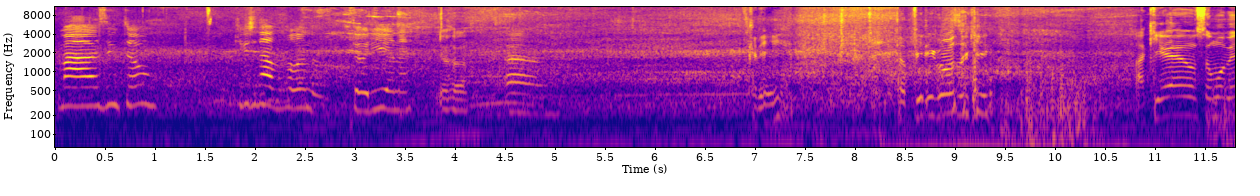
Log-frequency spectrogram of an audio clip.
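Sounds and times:
road traffic roar on a busy street: 0:00.0 - 0:11.7
vehicle engines rumbling as vehicles pass: 0:00.0 - 0:11.7
speech: 0:00.1 - 0:05.0, 0:06.9 - 0:07.6, 0:08.4 - 0:09.6, 0:10.8 - 0:11.7.

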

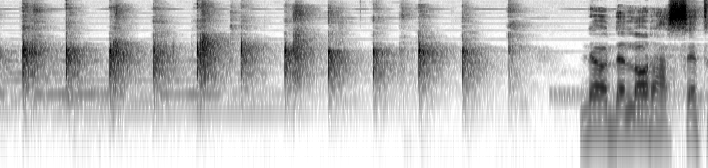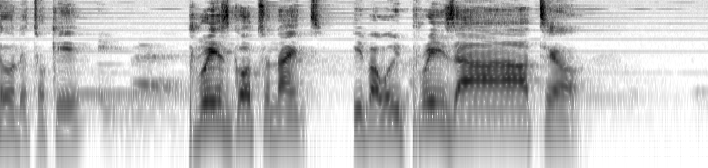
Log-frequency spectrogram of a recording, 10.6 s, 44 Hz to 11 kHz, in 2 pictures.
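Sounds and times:
church audience clapping after a testimony: 0:00.0 - 0:04.0
sustained organ-like tone: 0:00.0 - 0:10.6
speech: 0:04.4 - 0:06.0, 0:06.8 - 0:09.8.

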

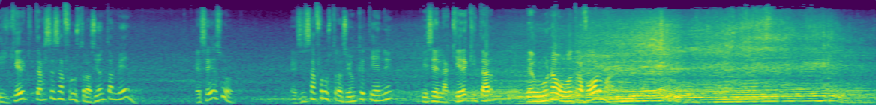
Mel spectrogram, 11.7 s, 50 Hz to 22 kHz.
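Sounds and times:
speech: 0:00.0 - 0:03.3, 0:03.9 - 0:08.6
motorcycle engine revving: 0:05.4 - 0:11.6.

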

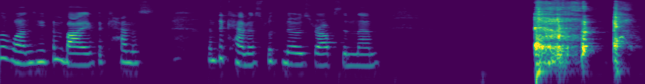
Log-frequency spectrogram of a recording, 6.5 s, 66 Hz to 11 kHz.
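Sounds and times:
speech: 0:00.0 - 0:04.2
person coughing with rough hacks: 0:05.4 - 0:06.4.

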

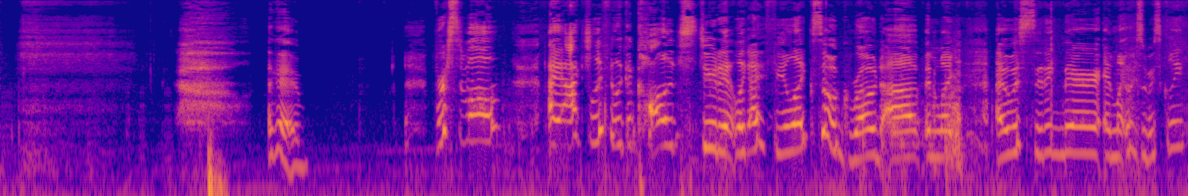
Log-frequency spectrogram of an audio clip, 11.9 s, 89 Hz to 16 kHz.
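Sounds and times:
person taking a deep breath: 0:00.1 - 0:02.4
speech: 0:02.7 - 0:03.2, 0:04.4 - 0:11.8.

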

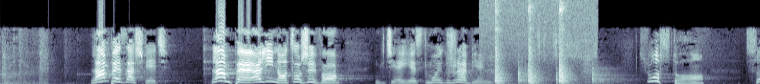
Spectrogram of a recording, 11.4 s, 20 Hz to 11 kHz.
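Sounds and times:
speech: 0:01.4 - 0:02.6, 0:03.2 - 0:07.6, 0:09.8 - 0:10.7
firm knocks on the wooden door of a hut: 0:07.2 - 0:09.0.

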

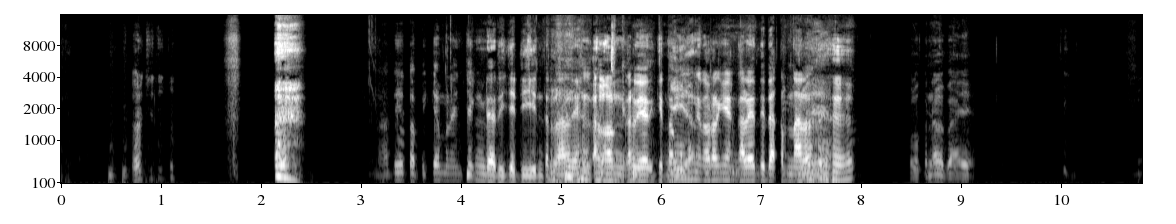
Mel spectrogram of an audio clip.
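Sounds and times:
speech: 0:00.7 - 0:02.5, 0:03.3 - 0:09.2
person clearing throat: 0:02.1 - 0:02.5
person coughing: 0:02.1 - 0:02.5.

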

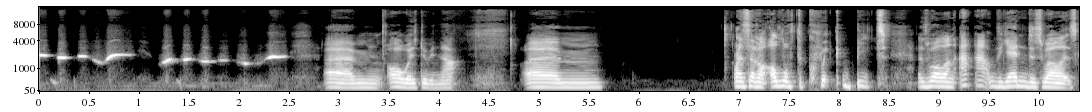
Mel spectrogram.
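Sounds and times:
person whistling the violin melody of a pop song: 0:00.0 - 0:02.5
speech: 0:02.8 - 0:05.7, 0:06.9 - 0:10.3.

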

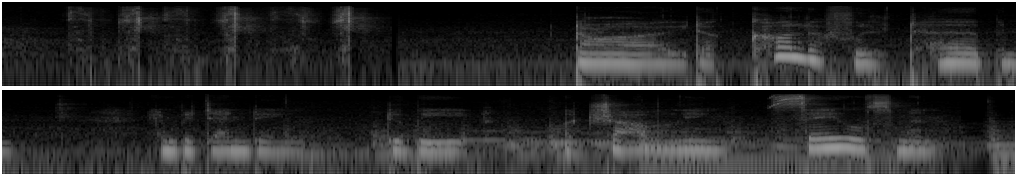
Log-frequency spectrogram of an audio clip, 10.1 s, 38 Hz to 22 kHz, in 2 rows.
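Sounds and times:
scissors trimming a long moustache: 0:00.3 - 0:01.9
speech: 0:04.0 - 0:05.2, 0:05.8 - 0:10.1.

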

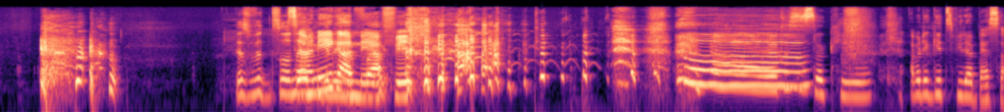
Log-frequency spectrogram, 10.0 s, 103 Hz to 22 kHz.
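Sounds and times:
person coughing: 0:00.4 - 0:01.2
speech: 0:02.4 - 0:04.4, 0:08.2 - 0:10.0
laughter: 0:04.0 - 0:08.1.

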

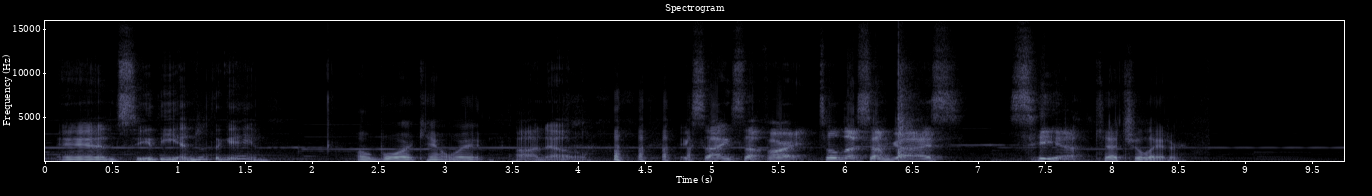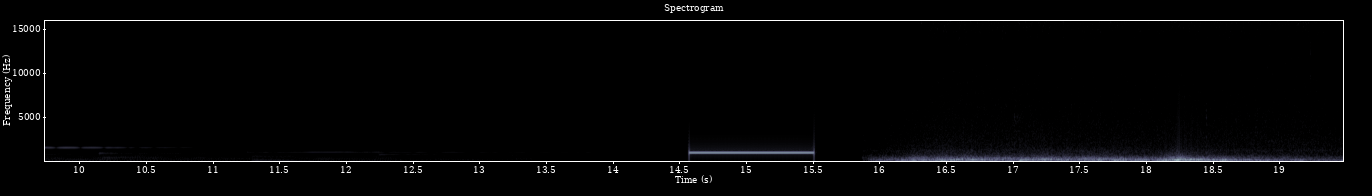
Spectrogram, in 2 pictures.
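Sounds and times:
speech: 0:00.1 - 0:08.7
laughter: 0:03.9 - 0:05.4
single steady electronic beep: 0:14.6 - 0:15.6
loud thunder rumbling: 0:15.9 - 0:19.4.

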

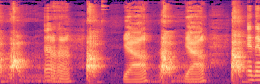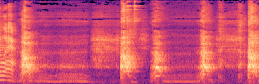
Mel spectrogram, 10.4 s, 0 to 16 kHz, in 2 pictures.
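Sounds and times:
dog barking: 0:00.0 - 0:00.6, 0:01.7 - 0:02.1, 0:03.2 - 0:03.6, 0:04.6 - 0:05.0, 0:05.6 - 0:06.0, 0:07.6 - 0:08.6, 0:09.2 - 0:10.3
speech: 0:00.9 - 0:01.6, 0:02.4 - 0:06.0.

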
